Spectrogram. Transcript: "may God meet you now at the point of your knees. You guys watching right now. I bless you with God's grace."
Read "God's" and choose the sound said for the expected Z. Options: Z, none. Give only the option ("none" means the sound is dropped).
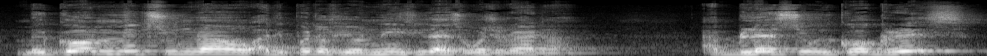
none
